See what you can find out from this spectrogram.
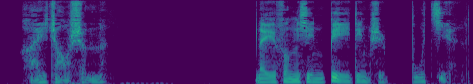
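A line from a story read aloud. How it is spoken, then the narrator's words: Murmuring. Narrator (Chinese): 张孝林喃喃地说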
